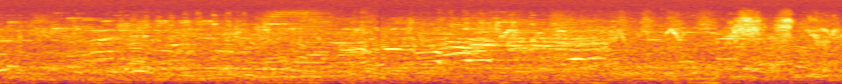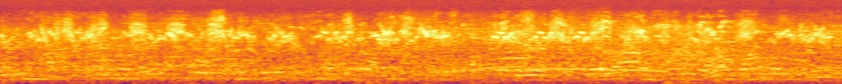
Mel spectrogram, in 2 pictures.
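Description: A crowd of people murmurs and chatters nearby.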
